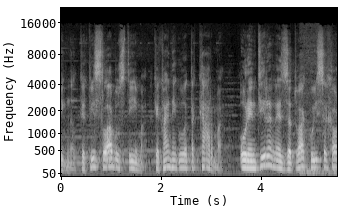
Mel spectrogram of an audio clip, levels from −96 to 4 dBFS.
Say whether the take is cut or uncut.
cut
